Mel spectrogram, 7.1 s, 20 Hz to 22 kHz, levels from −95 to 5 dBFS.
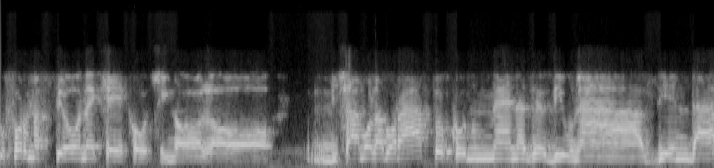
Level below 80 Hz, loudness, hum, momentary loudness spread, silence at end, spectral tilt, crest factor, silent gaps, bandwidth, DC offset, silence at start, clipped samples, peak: -60 dBFS; -20 LUFS; none; 3 LU; 0 s; -7 dB/octave; 18 dB; none; 6 kHz; under 0.1%; 0 s; under 0.1%; -2 dBFS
